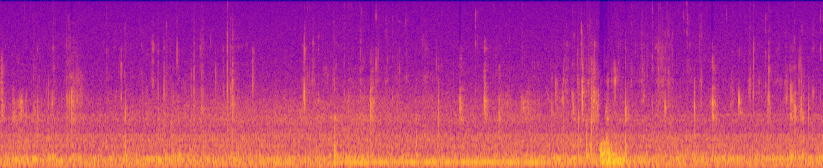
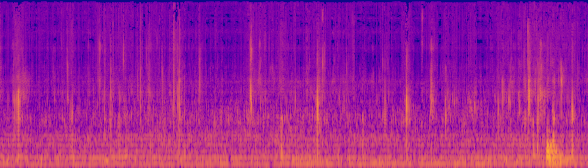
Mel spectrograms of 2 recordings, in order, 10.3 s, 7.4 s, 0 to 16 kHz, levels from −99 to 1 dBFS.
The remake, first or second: second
